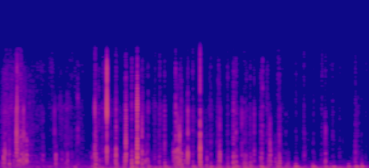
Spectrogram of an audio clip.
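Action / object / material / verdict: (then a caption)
scrape / plastic zip bag filled with kinetic sand / plastic, sand / none. Fingertips and long nails press, squeeze and crinkle a clear, hand-sized plastic zip-lock bag full of orange kinetic sand. The result is a quiet, continuous stream of bright plastic crinkles and sharp little nail clicks and taps, each dying away almost instantly. A faint low hum runs steadily underneath.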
